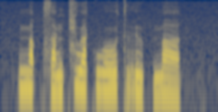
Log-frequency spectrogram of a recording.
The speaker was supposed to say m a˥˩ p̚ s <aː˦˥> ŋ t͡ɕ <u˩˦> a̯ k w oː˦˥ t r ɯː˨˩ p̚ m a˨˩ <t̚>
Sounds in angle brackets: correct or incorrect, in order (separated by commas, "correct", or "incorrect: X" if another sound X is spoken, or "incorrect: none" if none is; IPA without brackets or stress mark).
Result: incorrect: a˦˥, incorrect: u˧, correct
